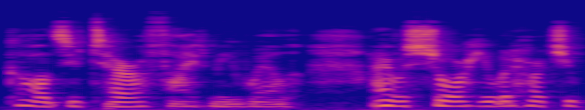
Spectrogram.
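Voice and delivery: quiet tearful relief. Acted. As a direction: shaken almost to tears. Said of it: "tears standing in his amber eyes".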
